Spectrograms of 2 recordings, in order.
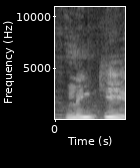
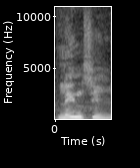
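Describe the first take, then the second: First: The middle consonant is a k sound. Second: The middle consonant is an s sound. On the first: This is how the name looks when read. The speaker calls it wrong. "ये लिंकी पढ़ेंगे ना उस्ताद" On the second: This is how the name is actually pronounced. The speaker calls it right. "इसकी pronunciation लिंसी"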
